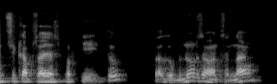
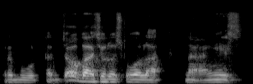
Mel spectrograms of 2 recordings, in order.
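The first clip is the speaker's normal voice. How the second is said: ordinary delivery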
